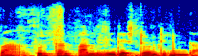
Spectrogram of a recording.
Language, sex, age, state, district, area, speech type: Kannada, female, 18-30, Karnataka, Chitradurga, rural, spontaneous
